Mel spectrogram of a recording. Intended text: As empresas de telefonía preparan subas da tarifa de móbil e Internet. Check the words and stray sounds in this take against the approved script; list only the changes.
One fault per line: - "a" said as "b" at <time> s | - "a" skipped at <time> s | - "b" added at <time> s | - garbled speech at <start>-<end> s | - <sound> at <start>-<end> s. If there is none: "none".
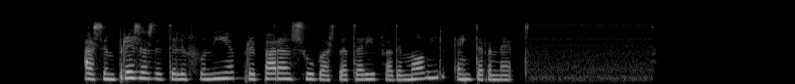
none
